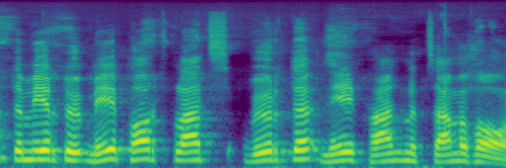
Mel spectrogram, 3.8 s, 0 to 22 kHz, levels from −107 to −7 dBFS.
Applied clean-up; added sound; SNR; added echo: neural mask model Resemble Enhance denoiser.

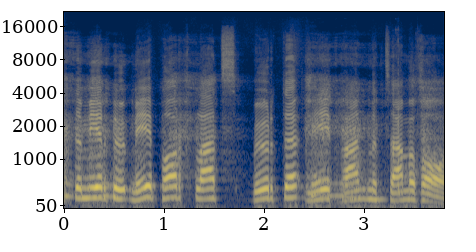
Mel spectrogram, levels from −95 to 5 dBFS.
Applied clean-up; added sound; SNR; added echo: neural mask model RNNoise.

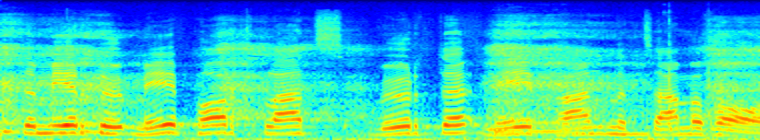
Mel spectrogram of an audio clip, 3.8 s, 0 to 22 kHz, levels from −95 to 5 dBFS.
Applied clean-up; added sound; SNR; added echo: none; Breathing; 10 dB; none.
